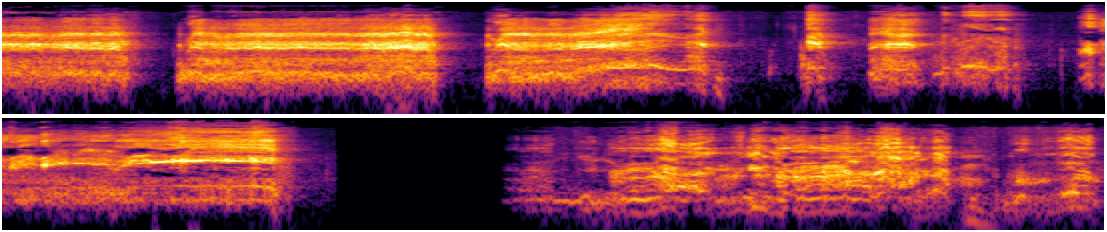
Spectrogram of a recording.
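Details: Domestic pig letting out strident squeals, long screams mixed with short choppy bursts, a full second of silence, then a rougher, noisier squealing outburst.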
